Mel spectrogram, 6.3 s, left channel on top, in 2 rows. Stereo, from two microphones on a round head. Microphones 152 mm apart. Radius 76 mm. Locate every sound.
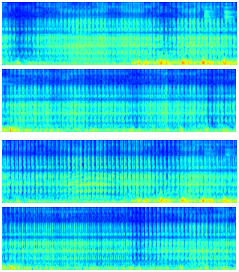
1.7 s tapping: 75° left (ahead or behind), 0.8 m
